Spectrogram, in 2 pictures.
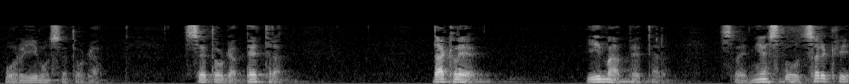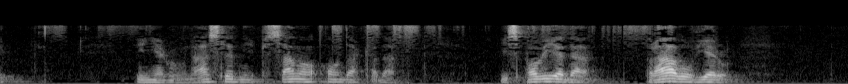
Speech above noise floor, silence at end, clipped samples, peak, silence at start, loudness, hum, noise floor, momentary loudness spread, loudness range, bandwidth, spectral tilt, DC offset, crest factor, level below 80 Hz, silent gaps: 35 dB; 1.1 s; under 0.1%; 0 dBFS; 0.05 s; -21 LUFS; none; -57 dBFS; 20 LU; 5 LU; 6.6 kHz; -3.5 dB/octave; 0.3%; 24 dB; -56 dBFS; none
